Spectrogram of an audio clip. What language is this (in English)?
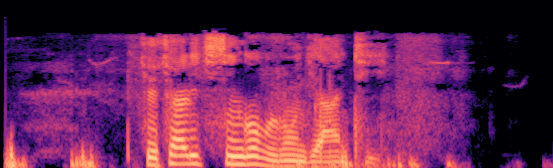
Ganda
